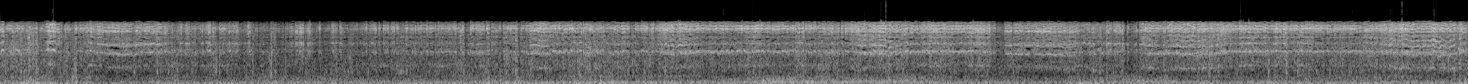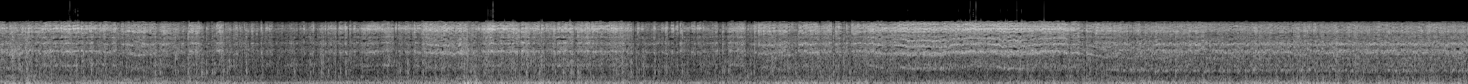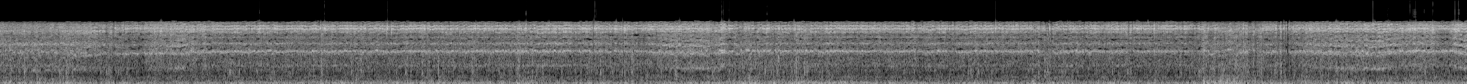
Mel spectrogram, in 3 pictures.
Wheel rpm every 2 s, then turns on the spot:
230, 230, 230, 230, 230, 220, 220, 220, 230, 230, 230, 230, 220, 200, 200, 210, 230, 230, 230, 240, 230, 220.
none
